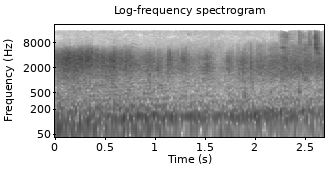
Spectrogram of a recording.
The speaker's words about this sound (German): Was war das für ein Knall? Das muss das defekte Ventil gewesen sein. Hoffentlich hat es den Kessel nicht zerrissen.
